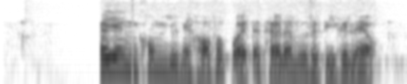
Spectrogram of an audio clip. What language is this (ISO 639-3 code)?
tha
